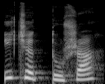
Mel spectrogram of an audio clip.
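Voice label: "ичӧт туша", Komi, female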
